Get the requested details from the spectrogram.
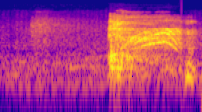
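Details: Adult judge coughing while reading Sambo verdict in court: single short, throat-clearing cough after soft background noise.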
